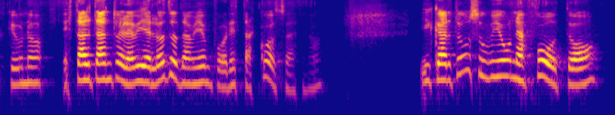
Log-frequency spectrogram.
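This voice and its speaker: A woman with a Buenos Aires Argentine accent hosting a conversational arts interview, chatty and quick to interject. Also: medium pitch, mellow. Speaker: television interview host.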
